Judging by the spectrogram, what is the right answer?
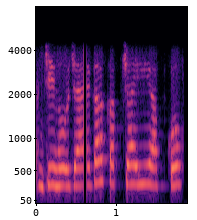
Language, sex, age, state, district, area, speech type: Hindi, female, 30-45, Madhya Pradesh, Gwalior, rural, conversation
